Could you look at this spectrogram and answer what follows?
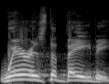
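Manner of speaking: acted startled half-shout, mild and sudden. Retelling a wife bolting up in bed asleep: imitating someone yelling. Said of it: "she yells out".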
